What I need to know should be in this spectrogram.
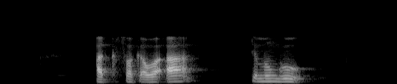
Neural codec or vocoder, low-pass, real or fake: none; 3.6 kHz; real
